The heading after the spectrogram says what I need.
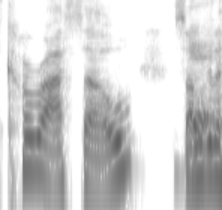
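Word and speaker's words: Curaçao: pronounce it or cola that's how i say it's karako but i think the proper way is carrasso so i'm gonna say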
